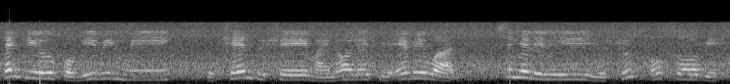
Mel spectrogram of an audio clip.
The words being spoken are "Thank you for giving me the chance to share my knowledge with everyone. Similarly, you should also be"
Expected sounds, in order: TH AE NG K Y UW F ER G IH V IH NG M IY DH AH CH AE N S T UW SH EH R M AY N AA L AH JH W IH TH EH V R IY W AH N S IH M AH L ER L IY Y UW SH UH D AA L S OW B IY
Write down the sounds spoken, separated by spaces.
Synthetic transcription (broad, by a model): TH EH NG K Y UW F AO G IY V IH NG M IY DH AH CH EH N T UW SH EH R M AY N AA L AH JH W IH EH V R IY W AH N S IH M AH L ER L IY Y UW SH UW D AA L S OW B IY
